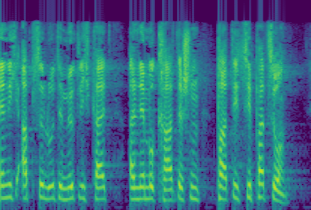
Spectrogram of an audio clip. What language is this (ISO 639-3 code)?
deu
